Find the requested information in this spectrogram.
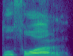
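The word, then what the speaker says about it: pouvoir: membentuk undang-undang sendiri itu puar puar bacanya konstituan pufuar ini dari bahasa Prancis pufar ktituent the last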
